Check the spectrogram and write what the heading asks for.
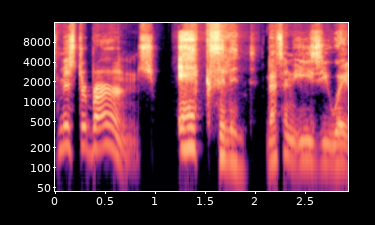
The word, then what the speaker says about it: Burns: for it just remember it's not burn it's burn or Barn it's not Mr Barnes It's Mr Burns Excellent that's an easy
